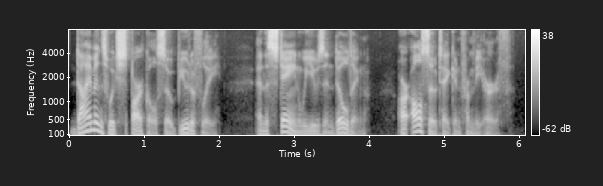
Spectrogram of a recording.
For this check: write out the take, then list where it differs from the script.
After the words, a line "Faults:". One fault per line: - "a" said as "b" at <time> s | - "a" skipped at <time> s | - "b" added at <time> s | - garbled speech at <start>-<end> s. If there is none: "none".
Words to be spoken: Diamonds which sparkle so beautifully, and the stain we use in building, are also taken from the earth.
Diamonds which sparkle so beautifully, and the stain we use in building, are also taken from the earth.
Faults:
none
